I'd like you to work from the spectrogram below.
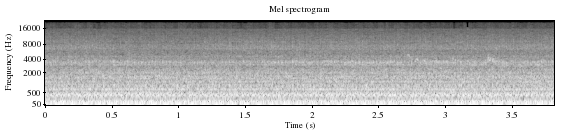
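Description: A New Holland T8 435 tractor engine idles in Farming Simulator 19, a steady low diesel rumble that holds evenly throughout with no breaks and no talk.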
